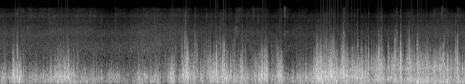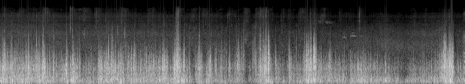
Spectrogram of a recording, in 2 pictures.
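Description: Wind buffeting the microphone in uneven gusts, a rough low rumble that swells and dips.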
